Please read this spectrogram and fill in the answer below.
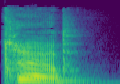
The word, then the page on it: cad: British English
